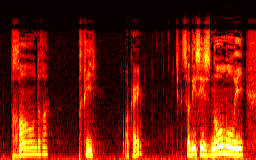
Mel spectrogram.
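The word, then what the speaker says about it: pris: And then prendre, so e-n-d-r-e, will give es, prix, okay. Same thing here, we don't pronounce the final s, okay. So let's see that again.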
